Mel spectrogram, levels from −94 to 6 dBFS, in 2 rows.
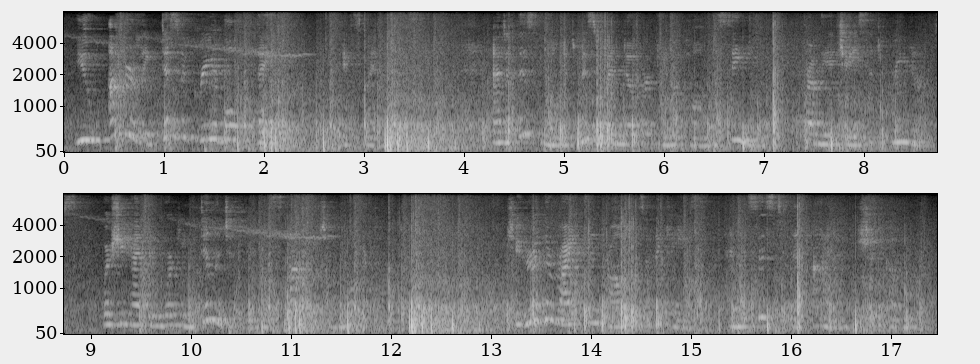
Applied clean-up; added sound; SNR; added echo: none; Fireworks; -3 dB; reverberation time 0.9 s.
